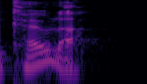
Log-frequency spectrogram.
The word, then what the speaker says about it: Kohler: Our very special guest tonight, all the way from the States in Las Vegas, is Florian Kohler.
